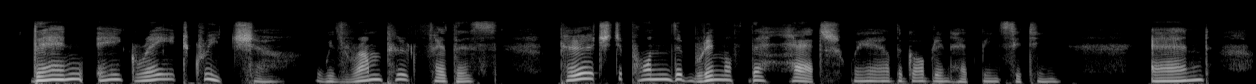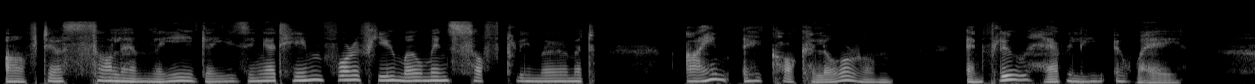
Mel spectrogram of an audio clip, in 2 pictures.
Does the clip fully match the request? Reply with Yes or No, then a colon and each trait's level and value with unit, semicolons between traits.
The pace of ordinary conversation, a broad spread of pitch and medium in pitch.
No: slow, 95 wpm; wide, 6.4 semitones; medium, 155 Hz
